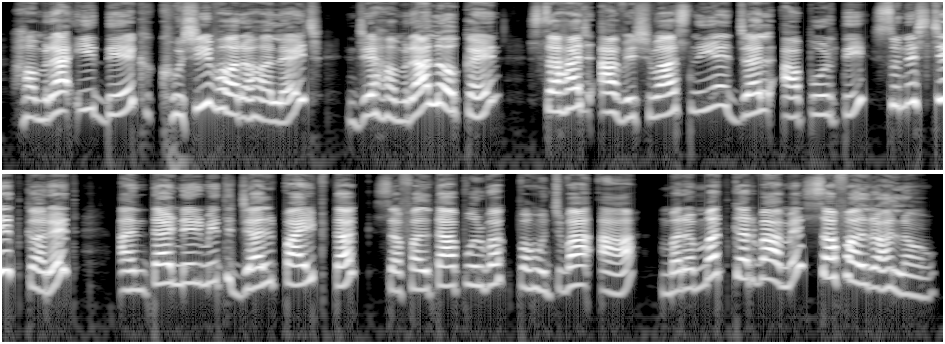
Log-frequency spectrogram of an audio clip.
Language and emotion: Maithili, happy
